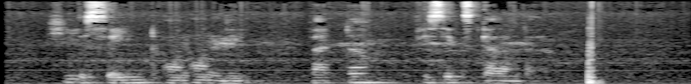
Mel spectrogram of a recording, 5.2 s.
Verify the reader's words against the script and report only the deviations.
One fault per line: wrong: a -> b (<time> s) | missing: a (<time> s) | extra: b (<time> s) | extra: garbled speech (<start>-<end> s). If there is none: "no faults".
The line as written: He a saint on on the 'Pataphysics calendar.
no faults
